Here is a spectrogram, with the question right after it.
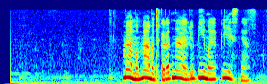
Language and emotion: Russian, positive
